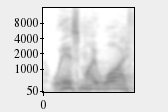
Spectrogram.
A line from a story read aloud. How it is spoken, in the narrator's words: croaked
